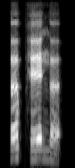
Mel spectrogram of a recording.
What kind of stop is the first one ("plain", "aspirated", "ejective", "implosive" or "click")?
aspirated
